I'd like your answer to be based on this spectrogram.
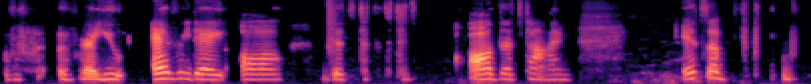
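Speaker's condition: Stuttering; long-standing stutter, years of speech therapy, severe stuttering and painful speeches in high school, not cured; two new techniques since The Steve Harvey Show, where Steve Harvey helped her speak fluently; less stuttering when unobserved, with close friends, or arguing, more when upset; repeated sounds

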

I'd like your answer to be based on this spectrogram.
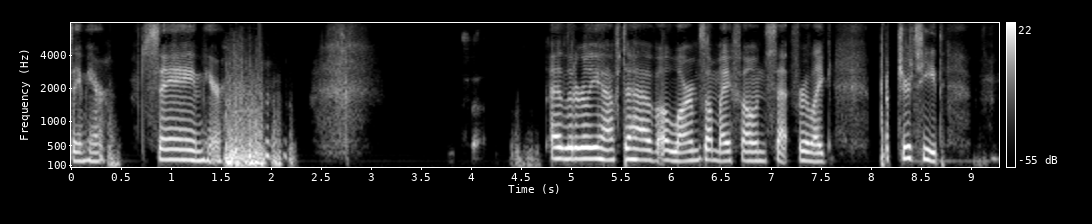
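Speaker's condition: No condition

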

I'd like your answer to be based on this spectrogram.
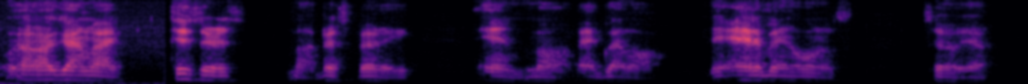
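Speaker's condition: Down syndrome; extra 21st chromosome; still in speech therapy; lax muscles around mouth make speech more difficult, still communicates across languages

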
